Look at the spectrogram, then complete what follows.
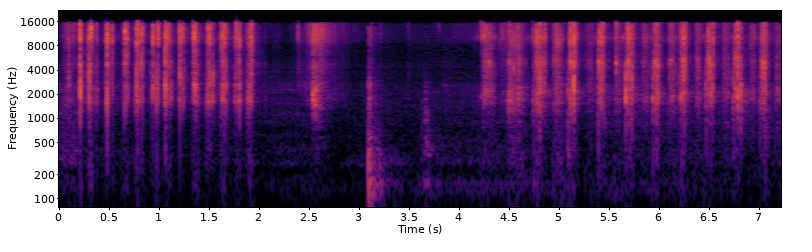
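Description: Hand-turned salt and pepper grinders cranked over raw steak: rapid ratcheting clicks, about eight to ten a second, in two spells. The first spell lasts about two seconds; the second starts about four seconds in and runs on.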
